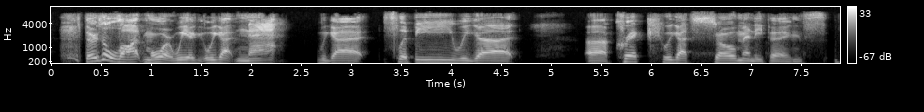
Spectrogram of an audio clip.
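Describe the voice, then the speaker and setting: A man with a Pittsburgh accent at a fairly slow pace. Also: medium pitch for a man, ordinary pitch variation. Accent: mild Pittsburgh. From Pittsburgh, US. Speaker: indie wrestler. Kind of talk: casual chat.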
